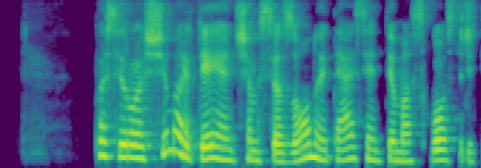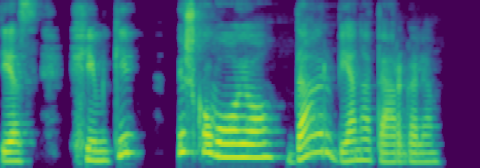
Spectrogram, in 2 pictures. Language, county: Lithuanian, Tauragė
